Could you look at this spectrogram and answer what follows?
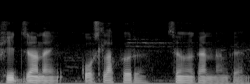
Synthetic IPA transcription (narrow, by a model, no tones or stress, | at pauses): pʰit̚zanaj | kɔslapʰɯɾɯ | sɯŋɯɡanːaŋɡɯn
